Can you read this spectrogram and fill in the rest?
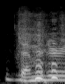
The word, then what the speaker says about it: Demeter: Is that how you pronounce it? I've been saying Demeter this whole time, but I have literally no idea. Demeter? – I've heard a whole range of them. Demeter is how I usually say it, but I took, like, Greek very, very, very briefly, and don't quote me on that.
